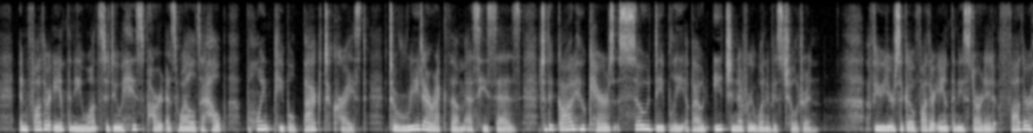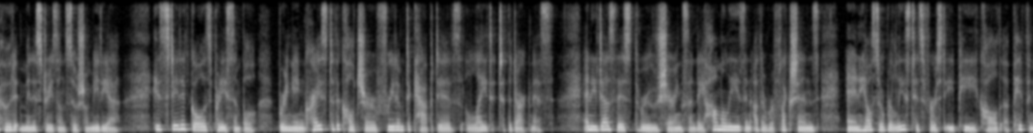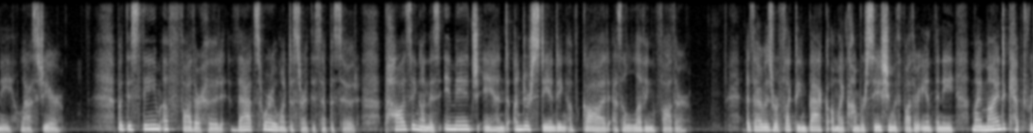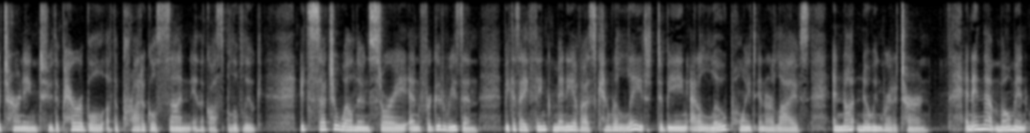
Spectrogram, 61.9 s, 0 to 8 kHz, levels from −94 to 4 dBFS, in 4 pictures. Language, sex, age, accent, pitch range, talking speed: English, female, 40-59, American, 165-210 Hz, 170 wpm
